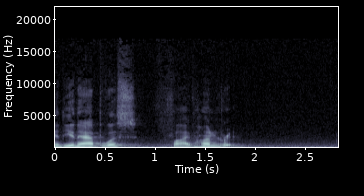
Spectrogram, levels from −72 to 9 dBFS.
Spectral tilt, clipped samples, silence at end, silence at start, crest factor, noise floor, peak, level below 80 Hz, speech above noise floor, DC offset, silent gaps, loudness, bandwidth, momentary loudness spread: -6.5 dB/octave; under 0.1%; 0 s; 0 s; 18 dB; -39 dBFS; 0 dBFS; -40 dBFS; 22 dB; under 0.1%; none; -18 LUFS; 17 kHz; 18 LU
